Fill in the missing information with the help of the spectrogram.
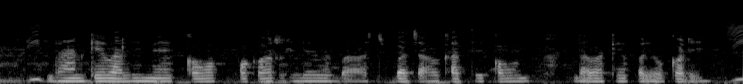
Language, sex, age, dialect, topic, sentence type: Bhojpuri, male, <18, Southern / Standard, agriculture, question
